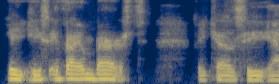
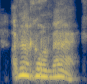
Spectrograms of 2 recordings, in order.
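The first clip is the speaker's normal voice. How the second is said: retold outburst, much higher and louder; blowing up; 9 semitones higher, 6 dB louder than usual. Refusing to leave the Lord, retold angry outburst, high and loud. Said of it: "I kind of blew up a little bit".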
